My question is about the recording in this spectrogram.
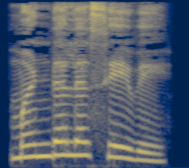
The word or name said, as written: ಮಂಡಲಸೇವೆ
